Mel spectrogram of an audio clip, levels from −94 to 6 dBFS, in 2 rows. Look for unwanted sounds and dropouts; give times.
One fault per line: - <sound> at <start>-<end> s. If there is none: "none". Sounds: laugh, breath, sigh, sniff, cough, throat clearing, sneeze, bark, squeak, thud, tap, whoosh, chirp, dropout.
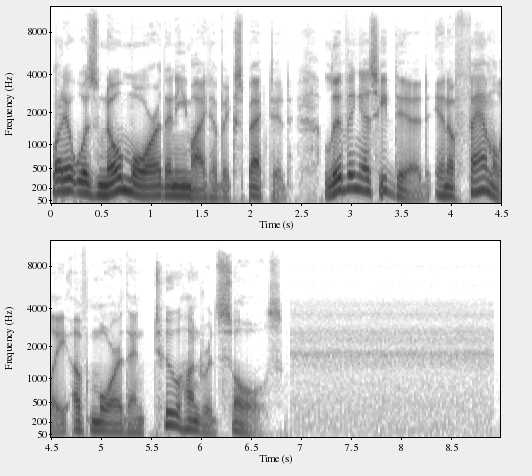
none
